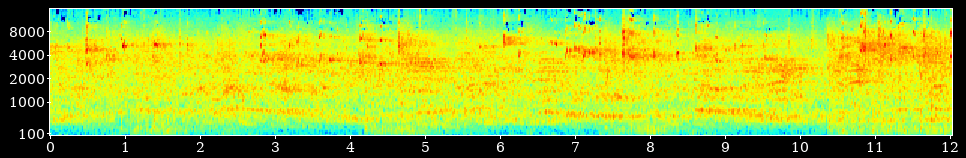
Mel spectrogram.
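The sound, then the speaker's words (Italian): Riccardo Rossato dribbles a basketball on the court, then stops and shoots a three, the repeated bounces set against a steady roar of arena crowd noise while a voice talks over the action. “Rossato, il palleggio, arresto e tiro da tre, fallo ingenuo da due, sì, fallo ingenuo di Galloway”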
